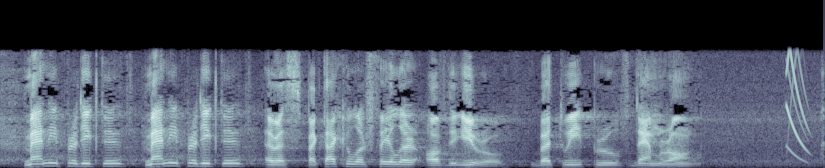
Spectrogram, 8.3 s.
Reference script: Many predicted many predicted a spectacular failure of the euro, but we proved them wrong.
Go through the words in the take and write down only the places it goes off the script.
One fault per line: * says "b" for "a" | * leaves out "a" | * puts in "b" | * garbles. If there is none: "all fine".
all fine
